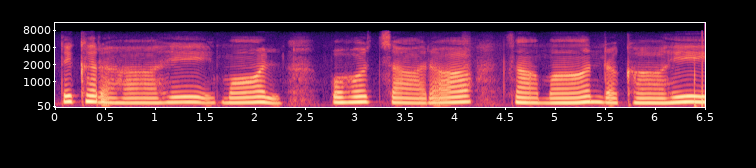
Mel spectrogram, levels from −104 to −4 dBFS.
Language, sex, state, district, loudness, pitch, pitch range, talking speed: Hindi, female, Madhya Pradesh, Bhopal, -15 LUFS, 195 Hz, 185-210 Hz, 85 wpm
